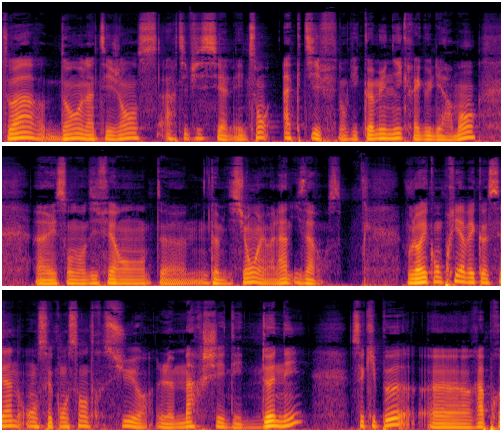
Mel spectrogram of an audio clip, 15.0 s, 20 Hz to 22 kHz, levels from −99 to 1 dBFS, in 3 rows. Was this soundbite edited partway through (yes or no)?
yes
